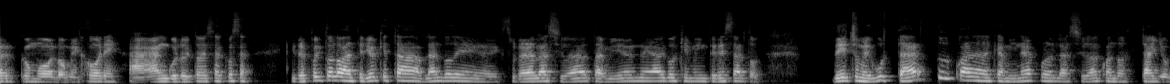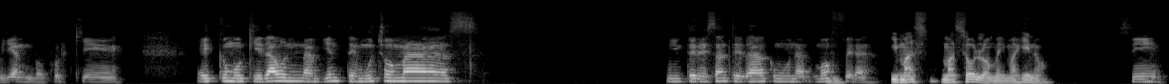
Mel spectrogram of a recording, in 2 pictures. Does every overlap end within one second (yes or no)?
yes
